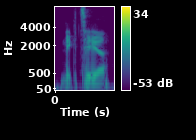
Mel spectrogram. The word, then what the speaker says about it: Nictia: It is supposed to be Nictia. Nictia, okay. Nictia, yeah. Nictia, bit of an emphasis on the E there.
